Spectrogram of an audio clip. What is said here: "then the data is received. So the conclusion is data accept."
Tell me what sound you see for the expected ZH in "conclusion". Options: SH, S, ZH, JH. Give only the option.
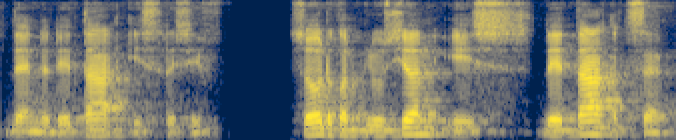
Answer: S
